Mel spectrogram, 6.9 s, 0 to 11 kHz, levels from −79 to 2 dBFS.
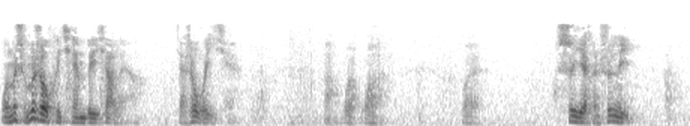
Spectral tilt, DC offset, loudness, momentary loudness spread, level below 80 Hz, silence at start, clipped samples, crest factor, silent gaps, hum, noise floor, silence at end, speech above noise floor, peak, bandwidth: -4.5 dB/octave; under 0.1%; -33 LUFS; 24 LU; -68 dBFS; 0 s; under 0.1%; 26 dB; none; none; -62 dBFS; 0.2 s; 29 dB; -10 dBFS; 5.8 kHz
